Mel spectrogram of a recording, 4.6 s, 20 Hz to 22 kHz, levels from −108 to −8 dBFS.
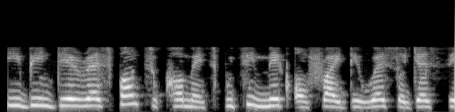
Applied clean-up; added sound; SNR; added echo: none; none; none; none.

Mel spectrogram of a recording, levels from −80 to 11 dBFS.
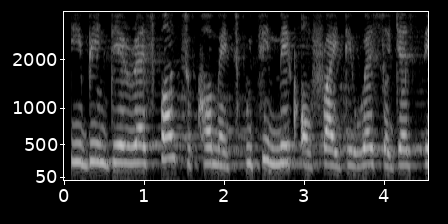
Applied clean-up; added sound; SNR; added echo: none; none; none; reverberation time 0.7 s.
